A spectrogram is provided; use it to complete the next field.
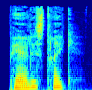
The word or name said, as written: perlestrik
